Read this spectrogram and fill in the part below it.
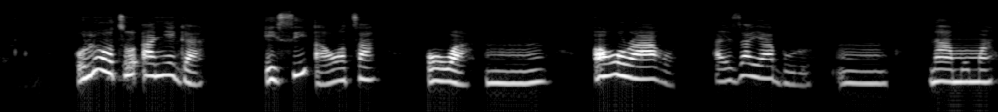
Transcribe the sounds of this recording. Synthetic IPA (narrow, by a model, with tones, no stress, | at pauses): o˨lo˦o˨tʊ˦ʔa˦ɲɪ˦ɡa˨ | e˨si˦ʔa˨ɣɔ˦ta˦ | ʊ˦wa˨m̩˨m̩˦ | ɔ˦ɦʊ˦ɾa˦a˦ɦʊ˨ | a̰˨ɪ˨za˦ja˦bu˨ɾu˨ | m̩˨m̩˦ | na˨a˦˨mʊ˦ma˦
